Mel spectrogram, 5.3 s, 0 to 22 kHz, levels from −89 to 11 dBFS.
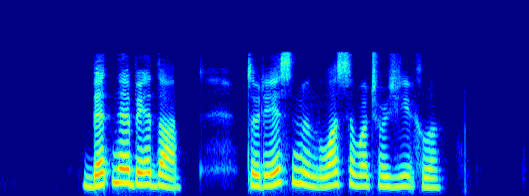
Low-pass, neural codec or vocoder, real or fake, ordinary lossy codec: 7.2 kHz; codec, 16 kHz, 0.8 kbps, ZipCodec; fake; MP3, 48 kbps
